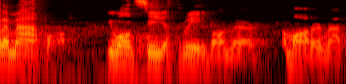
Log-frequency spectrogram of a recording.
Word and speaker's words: Yathrib: He ends up in 622 doing the Hijrah, which takes him to Yathrib, which on this map is spelled Yatrib.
